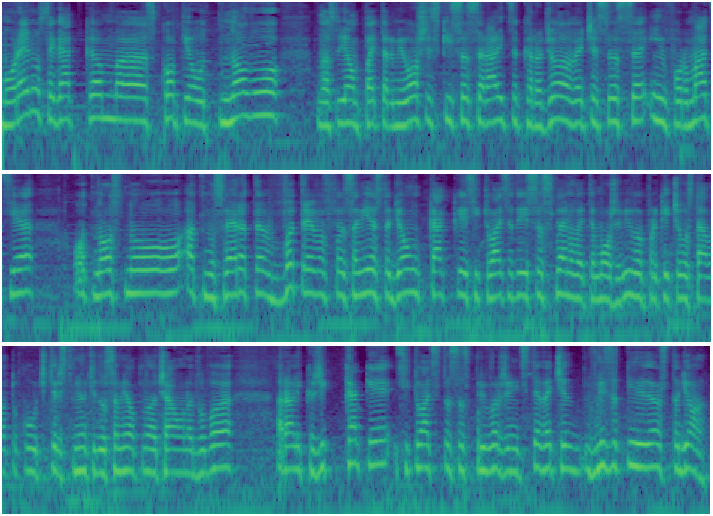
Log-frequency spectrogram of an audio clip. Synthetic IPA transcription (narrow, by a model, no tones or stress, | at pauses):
moɾɛnosɛɡakəmskɔpijəot̪nɔvo | nɐst̪əd̪iɔnpɛt̪əɾmilˠɔʃɛfskʲisəsɾalit̪səkɐɾɐd͡ʒɔvəvɛt͡ʃɛsəsinfoɾmat̪sijə | ot̪nɔsnoɐt̪mosfɛɾət̪əvɤt̪ɾɛvɐfsɐmiəst̪ɐd̪iɔnkakɛsit̪uat̪sijət̪əisəsfɛnovɛt̪ɛmɔʒɛbivəpɾɛk̟ʲit͡ʃɛost̪avət̪okolˠot͡ʃɛ̥t̪iɾɛsɛt̪minut̪id̪osɐmiɔt̪nonɐt͡ʃalˠonɐd̪vobə | ɾʔalikɐʒikakɛsit̪uat̪sijət̪əsəspɾivɤɾʒɐnit̪si̥t̪ɛvɛt͡ʃɛvlizət̪liəst̪ɐd̪iɔnə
